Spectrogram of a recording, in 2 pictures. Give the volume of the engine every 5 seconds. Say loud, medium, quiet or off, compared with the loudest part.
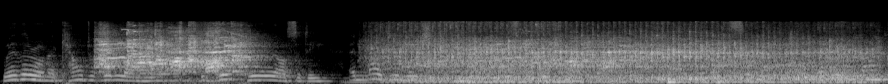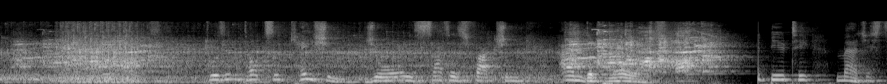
loud, loud, medium, off.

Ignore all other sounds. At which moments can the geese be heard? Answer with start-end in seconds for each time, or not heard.
0.9-2.5, 4.8-6.5, 8.9-10.6, 14.5-16.1.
